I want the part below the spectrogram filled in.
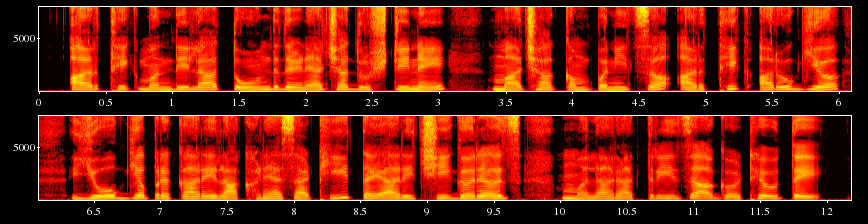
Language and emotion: Marathi, fearful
